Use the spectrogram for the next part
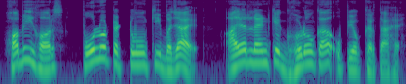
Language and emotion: Hindi, neutral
